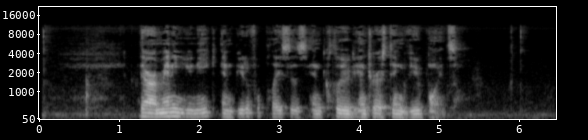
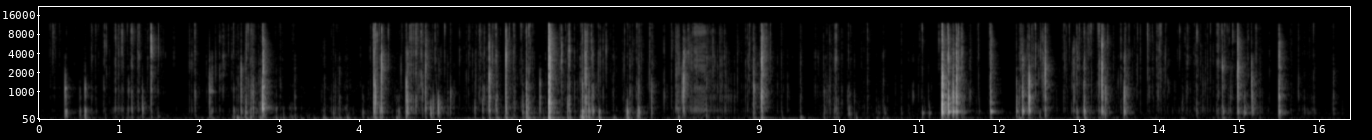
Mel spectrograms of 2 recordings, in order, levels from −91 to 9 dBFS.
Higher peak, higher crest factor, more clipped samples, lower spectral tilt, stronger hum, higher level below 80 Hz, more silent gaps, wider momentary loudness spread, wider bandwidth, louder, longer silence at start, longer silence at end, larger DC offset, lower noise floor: second, -6 dBFS vs -2 dBFS; second, 22 dB vs 36 dB; neither; first, -5 dB/octave vs -1.5 dB/octave; neither; about the same, -60 dBFS vs -60 dBFS; neither; second, 14 LU vs 26 LU; about the same, 11.5 kHz vs 12.5 kHz; first, -26 LUFS vs -32 LUFS; second, 0.05 s vs 0.3 s; first, 1.25 s vs 0.85 s; neither; second, -60 dBFS vs -69 dBFS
